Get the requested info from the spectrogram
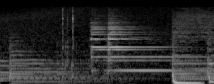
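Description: Notification-bell sound effect: a bright ding about a second in, ringing out over background music. Near the end, an electronic dance beat with heavy bass kicks comes in.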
